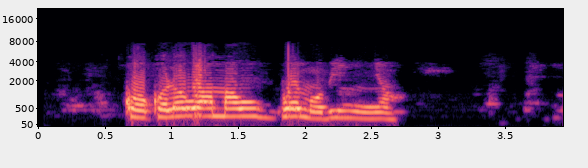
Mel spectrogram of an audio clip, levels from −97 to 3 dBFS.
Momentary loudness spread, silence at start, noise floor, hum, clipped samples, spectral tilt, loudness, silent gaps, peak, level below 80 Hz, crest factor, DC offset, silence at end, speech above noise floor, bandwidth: 11 LU; 0.65 s; -61 dBFS; none; under 0.1%; -7 dB/octave; -14 LUFS; none; -2 dBFS; -62 dBFS; 14 dB; under 0.1%; 1.25 s; 47 dB; 6.8 kHz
